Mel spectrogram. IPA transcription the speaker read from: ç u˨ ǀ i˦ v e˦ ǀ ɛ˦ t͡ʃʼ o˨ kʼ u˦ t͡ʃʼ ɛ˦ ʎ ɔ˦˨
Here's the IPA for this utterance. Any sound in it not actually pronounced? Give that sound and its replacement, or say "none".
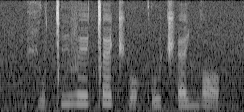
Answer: none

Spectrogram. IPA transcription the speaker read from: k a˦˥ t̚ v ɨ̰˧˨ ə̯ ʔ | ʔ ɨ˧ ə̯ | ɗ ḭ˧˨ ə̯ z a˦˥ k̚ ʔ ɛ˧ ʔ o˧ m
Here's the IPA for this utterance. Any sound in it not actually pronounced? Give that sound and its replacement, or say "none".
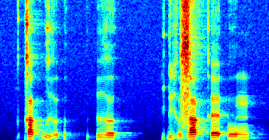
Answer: t̚ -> k̚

